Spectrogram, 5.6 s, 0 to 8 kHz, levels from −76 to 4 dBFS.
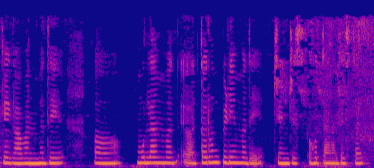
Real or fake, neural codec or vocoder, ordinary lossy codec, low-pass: real; none; MP3, 32 kbps; 7.2 kHz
